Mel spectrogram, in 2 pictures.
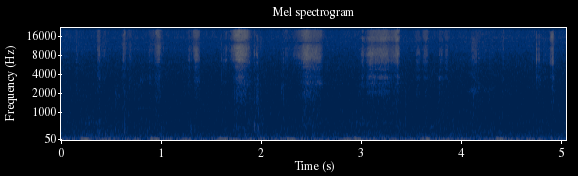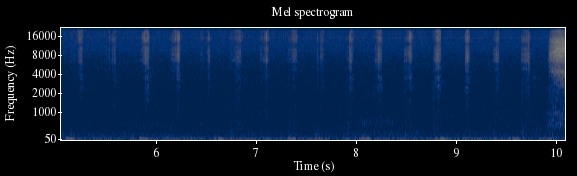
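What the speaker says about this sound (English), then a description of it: "Stroke the brush along the paper." A hake brush double-loaded with paint strokes across paper in quick, soft, repeated scratchy brushes, close and quiet, with no talking.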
